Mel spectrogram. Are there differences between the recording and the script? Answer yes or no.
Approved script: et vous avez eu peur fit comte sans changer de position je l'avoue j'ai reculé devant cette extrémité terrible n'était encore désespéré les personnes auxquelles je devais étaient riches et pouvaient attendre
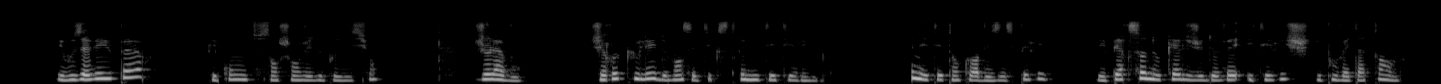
no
